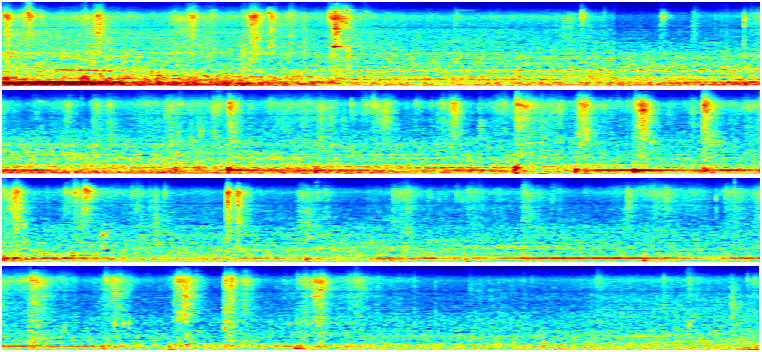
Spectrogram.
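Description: Cabin noise inside a MAN Lion's City G articulated city bus under way: a steady engine hum with road noise, easing gradually over the stretch, and scattered sharp clicks and rattles from the interior fittings.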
